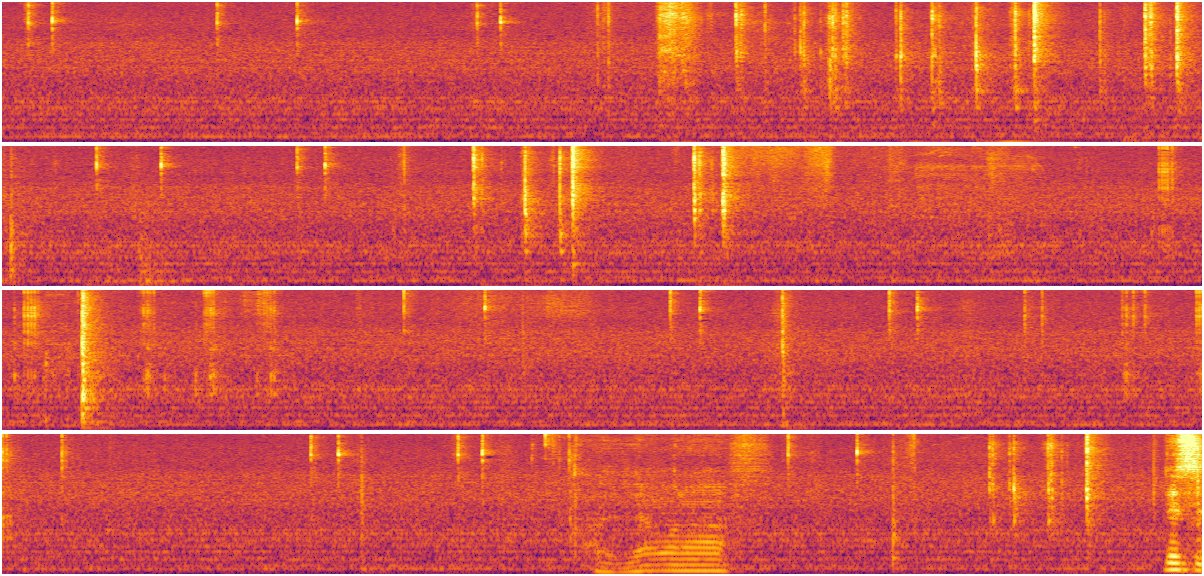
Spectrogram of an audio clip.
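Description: Computer keyboard typing in scattered short runs of clicks, over a faint steady hum.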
